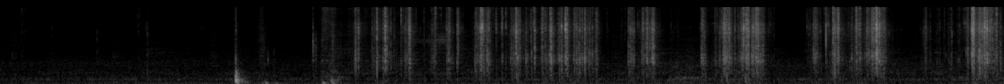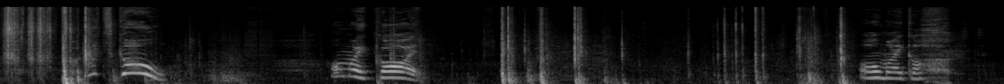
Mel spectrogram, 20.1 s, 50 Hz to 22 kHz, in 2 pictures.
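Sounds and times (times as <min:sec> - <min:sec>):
plastic puzzle cube clicking: 0:03.2 - 0:10.7.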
